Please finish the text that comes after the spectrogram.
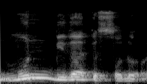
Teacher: Iqlab artinya membalikkan, ya. Yang tadinya dibaca nun kita balikkan dibaca mim untuk menyesuaikan makhraj dari ba tersebut untuk memudahkan, ya.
